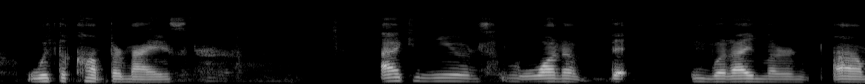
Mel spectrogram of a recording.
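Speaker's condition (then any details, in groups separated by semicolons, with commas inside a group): Cerebral palsy; wheelchair user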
